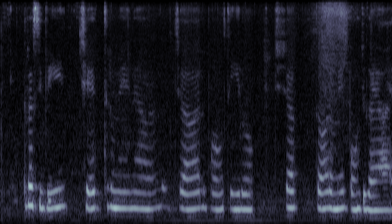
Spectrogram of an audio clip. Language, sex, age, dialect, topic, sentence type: Hindi, female, 60-100, Kanauji Braj Bhasha, agriculture, statement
